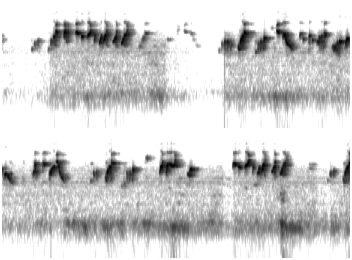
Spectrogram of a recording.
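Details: Black-crested bulbul in full song on a master recording for training cage birds: bursts of rapid, varied chirps and bright upswept notes in dense phrases separated by short pauses; faint low rumble underneath.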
